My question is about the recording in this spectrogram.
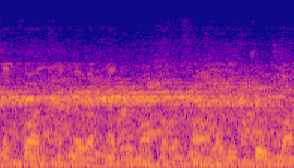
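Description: A man talking in Khmer, over a steady high-pitched background hum.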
